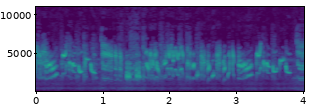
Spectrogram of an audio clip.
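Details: A Melodious Warbler, a summer visitor whose song includes some imitations, sings a fast, continuous jumble of chattering and scratchy notes mixed with sweeter whistled phrases, running without pause.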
